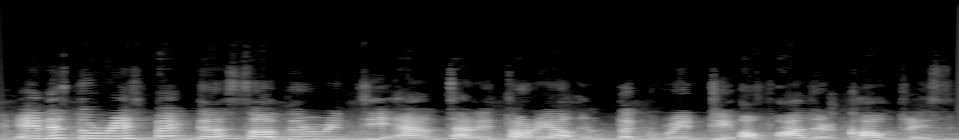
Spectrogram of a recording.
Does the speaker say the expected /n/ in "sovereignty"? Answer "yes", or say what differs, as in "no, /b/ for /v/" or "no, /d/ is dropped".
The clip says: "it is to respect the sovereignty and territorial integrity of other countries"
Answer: no, /n/ is dropped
